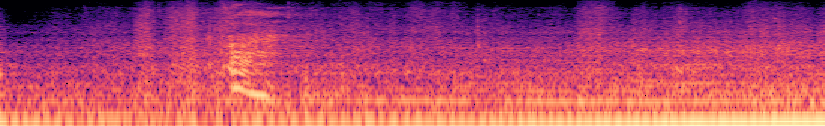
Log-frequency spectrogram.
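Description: A vehicle engine running steadily nearby, growing a little louder toward the end. A brief falling sound cuts across it about a second and a half in.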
